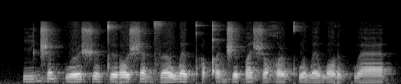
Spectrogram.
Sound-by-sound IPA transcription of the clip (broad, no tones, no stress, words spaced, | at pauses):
id͡ʒa kʷə˞ʃø tøɾɔʃa d͡zɜwɛ kʷʰiqʼid͡ʒɛpa ʃɔʁə˞kʷʰa wɛwɔɾø kʷæ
